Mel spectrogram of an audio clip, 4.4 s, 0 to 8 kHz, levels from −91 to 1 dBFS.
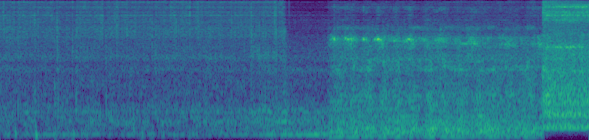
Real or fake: fake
